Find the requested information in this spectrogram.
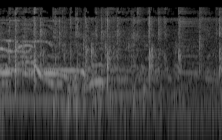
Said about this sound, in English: Uh, ladies and gentlemen, a round of applause to our team, our technical team making it happen, baby.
